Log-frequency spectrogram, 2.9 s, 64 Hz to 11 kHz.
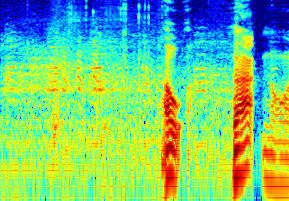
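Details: An introduced Egyptian goose along the River Wensum in Norwich, UK, at dawn on 17 April, gives three harsh, nasal honks in quick succession, each under a quarter second, over a low outdoor murmur.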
